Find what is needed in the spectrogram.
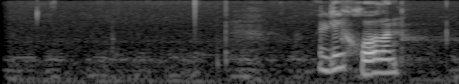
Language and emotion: Russian, neutral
